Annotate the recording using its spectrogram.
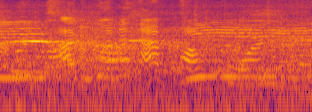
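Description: Young children's high-pitched voices, calling out and chattering in short rising and falling cries.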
